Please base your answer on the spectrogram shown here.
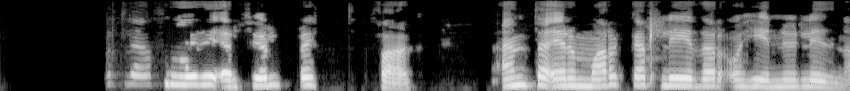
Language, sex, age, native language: Icelandic, female, 30-39, Icelandic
